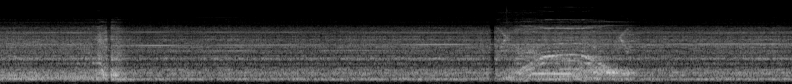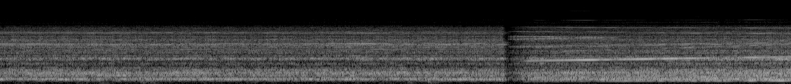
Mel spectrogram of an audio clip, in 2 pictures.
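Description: Jet-engine sound effects from the VF-1S Valkyrie model's built-in speaker, playing its launch sequence: a steady engine whine and rush, with a sound that rises and falls in pitch and is loudest about five seconds in. About thirteen seconds in the sound changes suddenly, and a tone rises slowly in pitch as the takeoff plays.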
